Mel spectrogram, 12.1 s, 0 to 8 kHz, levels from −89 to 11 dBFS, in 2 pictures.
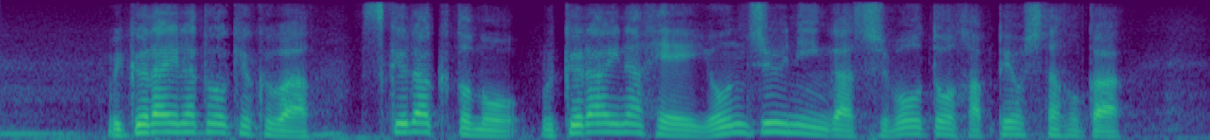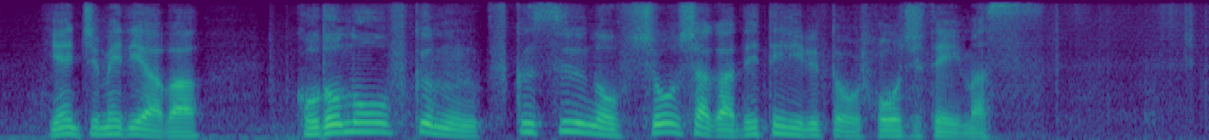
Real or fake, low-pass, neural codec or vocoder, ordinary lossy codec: fake; 7.2 kHz; codec, 16 kHz in and 24 kHz out, 0.9 kbps, LongCat-Audio-Codec, fine tuned four codebook decoder; AAC, 48 kbps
